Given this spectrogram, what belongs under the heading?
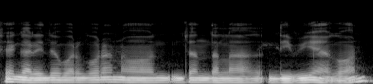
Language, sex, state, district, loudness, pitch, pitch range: Chakma, male, Tripura, West Tripura, -15 LUFS, 100 Hz, 95-105 Hz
